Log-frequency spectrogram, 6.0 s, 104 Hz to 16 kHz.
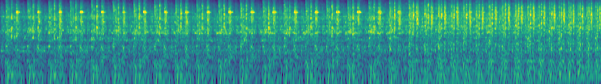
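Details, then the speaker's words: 1973 VW T2 Bay camper, 2 L air-cooled flat-four with twin-choke carbs, poor running and no power, exhaust hanging with broken bolts and gaskets gone: sharp rapid ch-ch-ch puffing at idle; hoped to be a manifold gasket leak, else possibly cylinder head. "now I'm hoping that's uh just manifold gasket if not I think it may be the cylinder head"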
